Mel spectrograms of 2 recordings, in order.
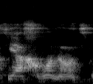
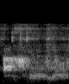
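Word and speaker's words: אחרונות: So, first of all, Rabbi, it's Yediot Achronot. It means latest news. Please let me speak. It's not Yachronot, okay? It's Achronot with an Aleph at the beginning.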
